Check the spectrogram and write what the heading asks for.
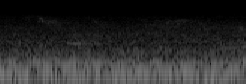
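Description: Steady low hum of a running machine over an even background noise.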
